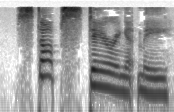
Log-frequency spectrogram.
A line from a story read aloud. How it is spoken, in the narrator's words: snapped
